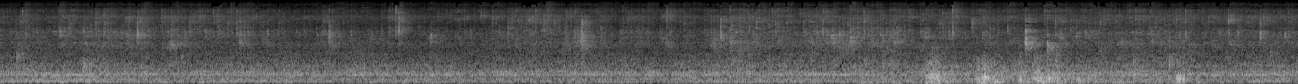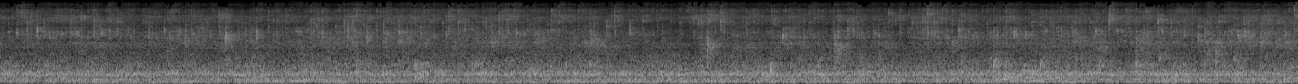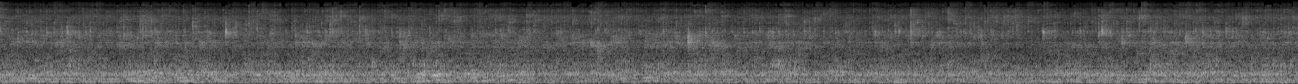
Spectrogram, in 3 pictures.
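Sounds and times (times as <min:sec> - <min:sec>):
heavy rain patter: 0:00.0 - 0:38.9
loud knocks: 0:08.4 - 0:12.3.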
